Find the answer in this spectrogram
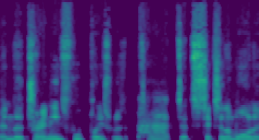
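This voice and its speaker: A man with a New York accent, fairly quick and animated, on a very clean recording with a silent background and a dry, close sound with no echo. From New York City, Queens. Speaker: baker and bakery owner. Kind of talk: podcast interview.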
